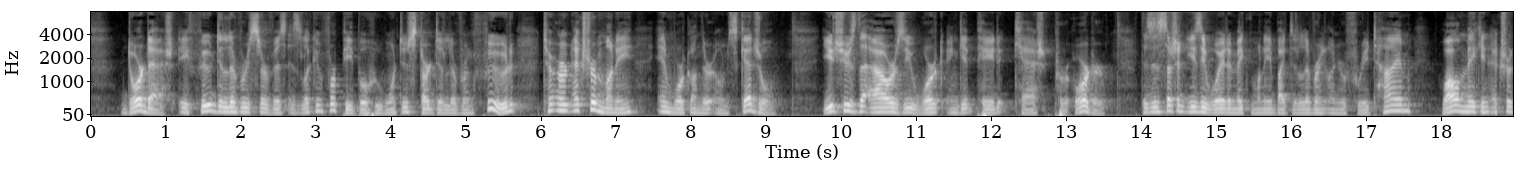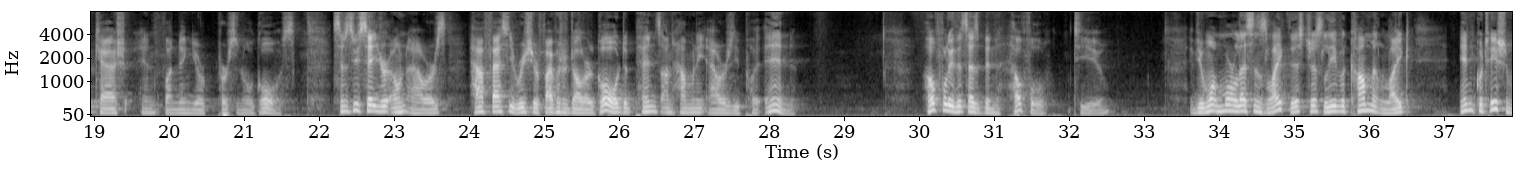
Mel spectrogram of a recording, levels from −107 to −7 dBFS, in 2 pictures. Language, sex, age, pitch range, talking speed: English, male, 30-49, 105-145 Hz, 165 wpm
